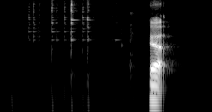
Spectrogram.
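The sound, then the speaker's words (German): Several light ceramic clinks and taps as a small handmade ceramic cat figurine from Berlin is handled, coming in a quick irregular cluster, then a short loud vocal burst at the end. “Handarbeit aus Berlin Keramik”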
